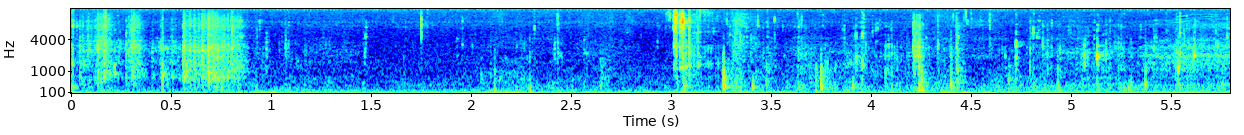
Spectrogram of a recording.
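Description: Faint chewing of a jelly bean: a scatter of small mouth clicks, the sharpest about three seconds in.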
